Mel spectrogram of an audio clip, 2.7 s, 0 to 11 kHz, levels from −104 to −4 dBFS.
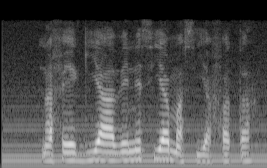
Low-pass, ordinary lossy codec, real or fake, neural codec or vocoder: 7.2 kHz; MP3, 64 kbps; real; none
